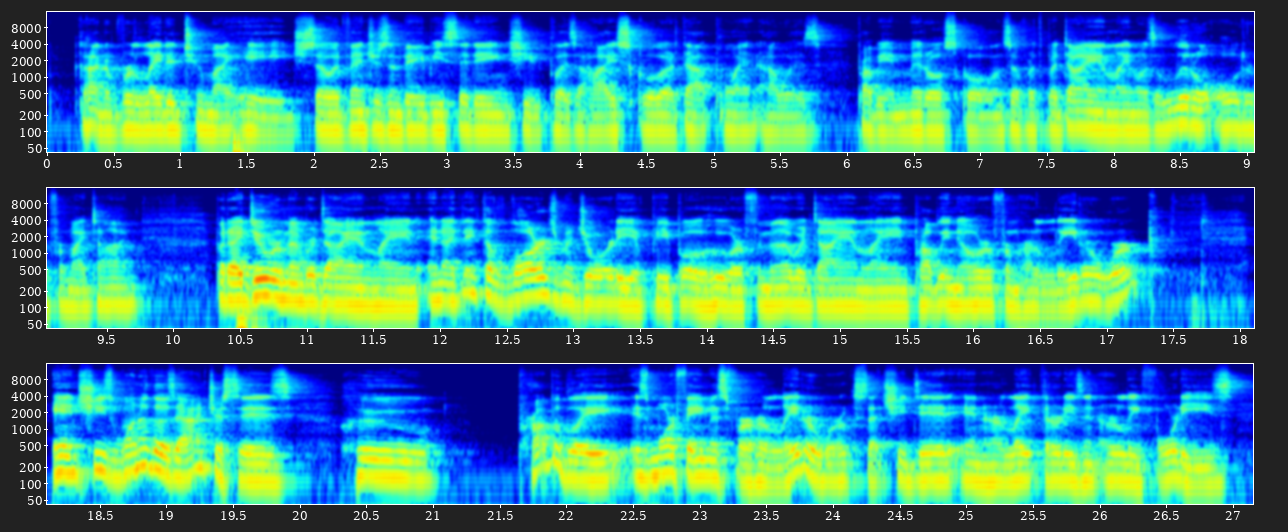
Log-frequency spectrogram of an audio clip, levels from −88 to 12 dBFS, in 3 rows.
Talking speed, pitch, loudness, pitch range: 195 wpm, 115 Hz, -25 LUFS, 105-125 Hz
